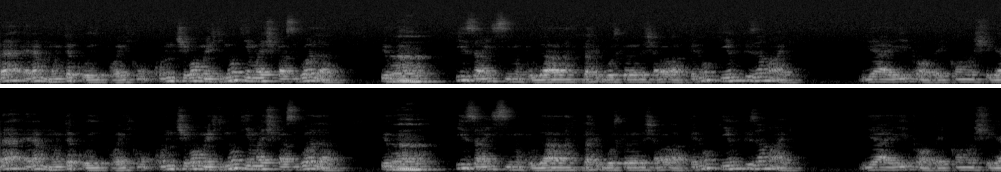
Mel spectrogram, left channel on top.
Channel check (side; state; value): left; noise; hiss, 19 dB below the sound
